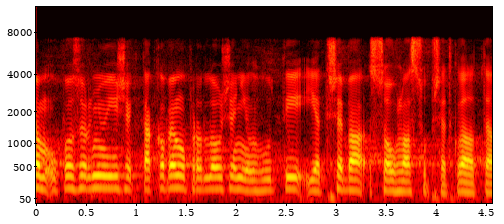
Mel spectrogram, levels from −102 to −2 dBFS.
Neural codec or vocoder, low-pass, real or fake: none; 7.2 kHz; real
